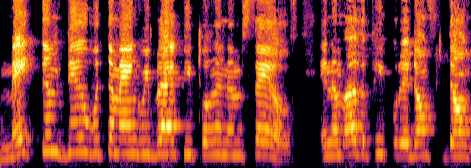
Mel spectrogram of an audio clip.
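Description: A woman's high, bright and sharp voice, raised and projected, with an American accent, ordinary pitch variation and a moderate pace. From DMV area (Washington DC region). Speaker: author and former singer. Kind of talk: interview. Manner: passionate, heated at times.

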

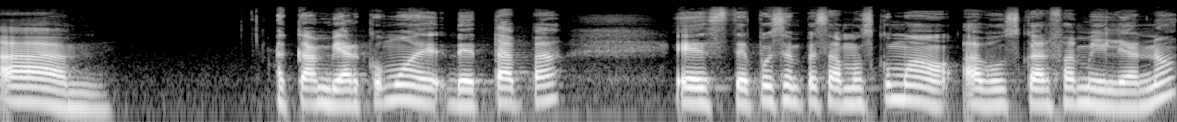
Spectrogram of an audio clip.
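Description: A woman with a plain, everyday voice talks at a moderate pace with fairly even intonation on a very clean recording against a silent background. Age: 30s. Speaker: mother sharing pregnancy loss, entrepreneur. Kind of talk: testimony.

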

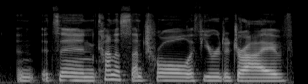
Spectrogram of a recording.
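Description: With a plain, everyday voice, a woman speaks at a fairly low pitch and moderate pace, her intonation fairly even, with an American accent. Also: very clean recording, silent background. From Los Angeles, California. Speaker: Marine Corps officer and computer science graduate student. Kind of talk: casual interview.

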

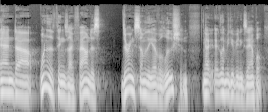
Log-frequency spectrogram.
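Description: A man talks at a fairly quick pace in an ordinary speaking voice, with ordinary pitch variation and very even loudness. The recording is very clean, with a silent background. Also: medium pitch for a man. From Nova Scotia, Canada. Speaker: parish ministry leader. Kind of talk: casual chat.

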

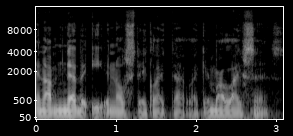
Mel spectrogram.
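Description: On a very clean recording with a silent background, a man with an American accent speaks in a plain, everyday voice at a fairly low pitch. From New Jersey, Bergen County. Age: 30s. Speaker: rapper. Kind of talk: casual chat.

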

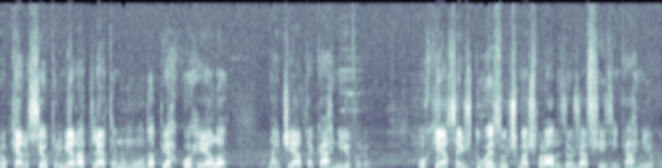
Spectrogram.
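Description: Here is a man with an unremarkable speaking voice and a medium pitch. He moves along at a fairly quick pace, his pitch varying in an ordinary way. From Brazil, Rio de Janeiro. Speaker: endurance athlete. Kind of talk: interview. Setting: conference venue.

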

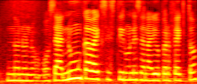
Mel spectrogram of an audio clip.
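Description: Music plays in the background. The voice is monotone and flat, delivered at a very fast pace. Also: woman. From northern Mexico, Nuevo Laredo. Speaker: magazine founder and editor. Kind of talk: casual interview.

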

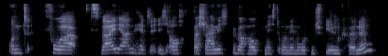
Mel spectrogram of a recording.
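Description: A woman's fairly high voice at a moderate pace, flat and monotone, with a dry, close sound and no echo. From Lindau, Lake Constance, Bavaria. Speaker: harpist. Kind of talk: interview.

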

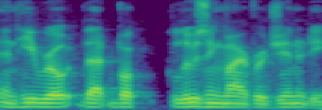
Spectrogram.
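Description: The speaker has a Western Canadian accent. The recording is very clean, with a silent background. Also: man. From Canada, Richmond, British Columbia. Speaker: business executive. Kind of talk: interview.

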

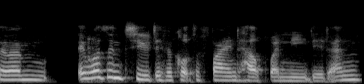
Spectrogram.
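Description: A woman with a Cardiff accent sounds somewhat breathy at medium pitch. She moves at a moderate pace with lively intonation. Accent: Welsh English (Cardiff). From Wales, Cardiff. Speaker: podcast guest, traveller. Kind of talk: interview.

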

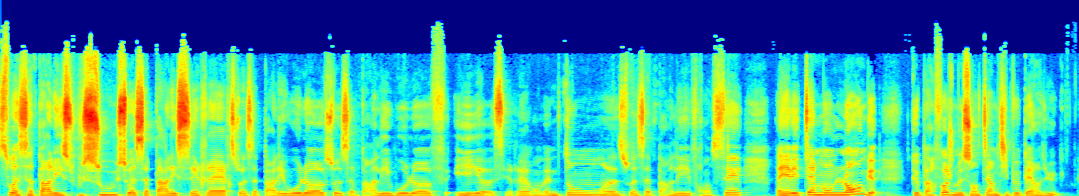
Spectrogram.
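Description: Speaking at a fairly slow pace, a woman uses a medium pitch and a dark, mellow tone with monotone, flat intonation. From Guinea (Guinean heritage). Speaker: specialized educator. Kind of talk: interview testimony. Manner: halting, frequent hesitations.

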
